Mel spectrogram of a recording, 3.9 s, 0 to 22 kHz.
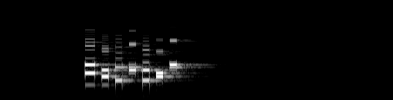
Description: Multi-frequency trunk signalling (R1, as on North American trunks), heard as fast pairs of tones, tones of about 70 ms. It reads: KP 57043 ST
